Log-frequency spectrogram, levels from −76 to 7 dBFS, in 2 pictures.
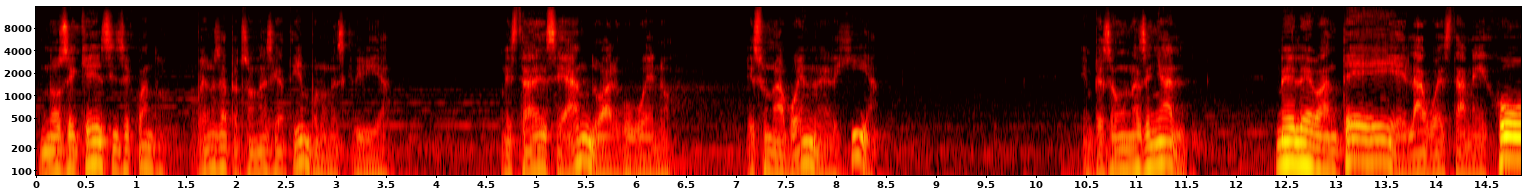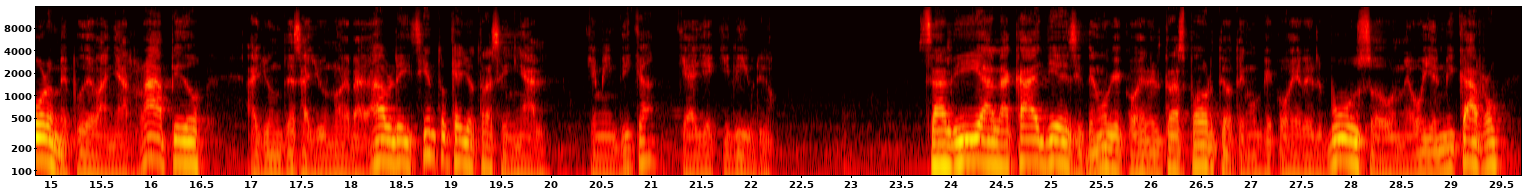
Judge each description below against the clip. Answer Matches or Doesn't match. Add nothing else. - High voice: Doesn't match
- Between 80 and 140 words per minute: Doesn't match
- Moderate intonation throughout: Doesn't match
